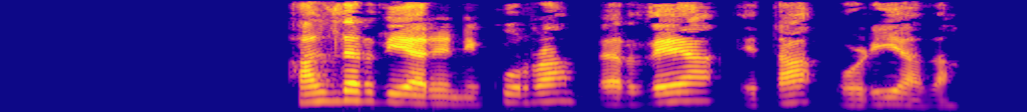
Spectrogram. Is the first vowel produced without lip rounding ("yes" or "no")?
yes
